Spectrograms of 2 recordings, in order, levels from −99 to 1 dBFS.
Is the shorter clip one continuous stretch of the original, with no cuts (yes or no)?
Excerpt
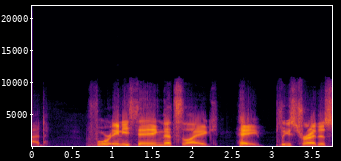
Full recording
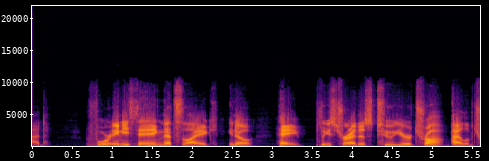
no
